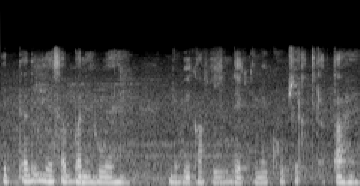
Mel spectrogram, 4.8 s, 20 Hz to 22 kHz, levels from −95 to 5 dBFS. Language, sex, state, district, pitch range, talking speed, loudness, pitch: Hindi, male, Maharashtra, Gondia, 110-120 Hz, 175 wpm, -20 LUFS, 115 Hz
